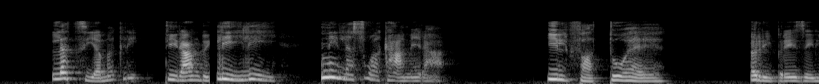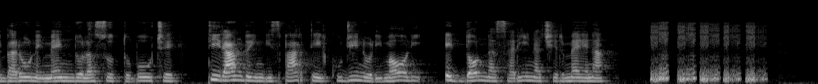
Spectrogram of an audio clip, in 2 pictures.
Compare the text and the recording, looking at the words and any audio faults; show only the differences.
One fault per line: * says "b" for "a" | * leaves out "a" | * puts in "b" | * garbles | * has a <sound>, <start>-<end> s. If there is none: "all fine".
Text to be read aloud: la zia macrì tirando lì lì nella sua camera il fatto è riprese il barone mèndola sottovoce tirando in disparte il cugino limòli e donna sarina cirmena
* has a laugh, 14.7-15.9 s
